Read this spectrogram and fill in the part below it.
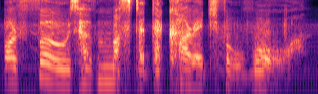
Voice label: advisor notification enemy declared war, militarist; Stellaris; ethics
